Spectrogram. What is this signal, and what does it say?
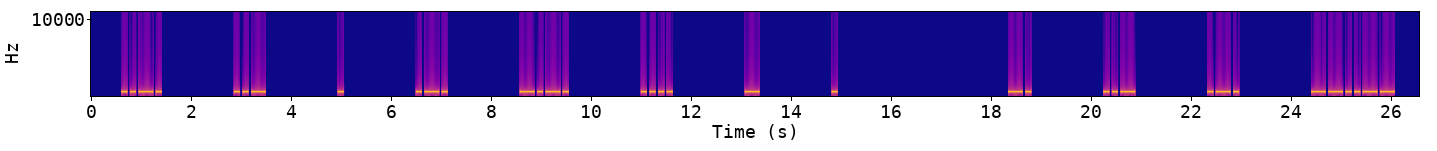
Morse code, heard as a keyed tone, about 14 wpm, spaced as for 5 wpm, 680 Hz. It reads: FUERCHTE NUR,
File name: Witz-08-Juli-2025-25-F70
